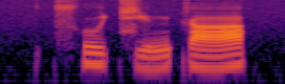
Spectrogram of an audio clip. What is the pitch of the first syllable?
high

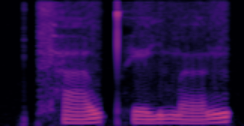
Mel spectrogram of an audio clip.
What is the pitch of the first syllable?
rising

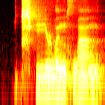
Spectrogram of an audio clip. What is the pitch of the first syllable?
high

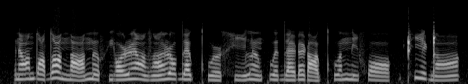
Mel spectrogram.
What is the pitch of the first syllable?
rising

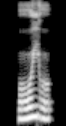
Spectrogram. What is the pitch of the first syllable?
rising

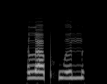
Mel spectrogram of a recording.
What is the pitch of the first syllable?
high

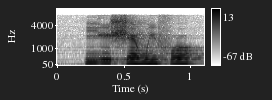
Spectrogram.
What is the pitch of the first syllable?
high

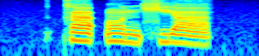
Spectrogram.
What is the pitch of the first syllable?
high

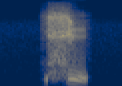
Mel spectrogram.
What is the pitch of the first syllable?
falling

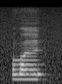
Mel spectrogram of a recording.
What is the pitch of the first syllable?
high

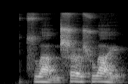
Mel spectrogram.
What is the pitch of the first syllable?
low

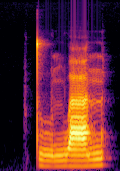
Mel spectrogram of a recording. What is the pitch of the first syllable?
low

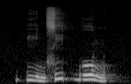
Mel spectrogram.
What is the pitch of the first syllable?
low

